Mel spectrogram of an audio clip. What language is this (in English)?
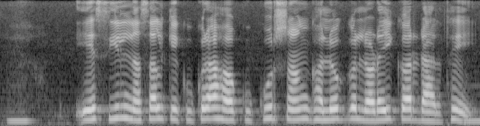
Chhattisgarhi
